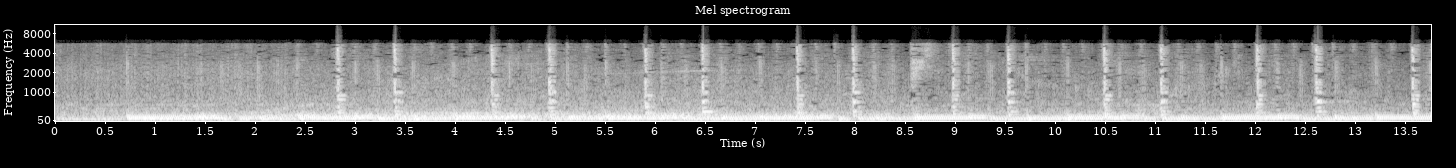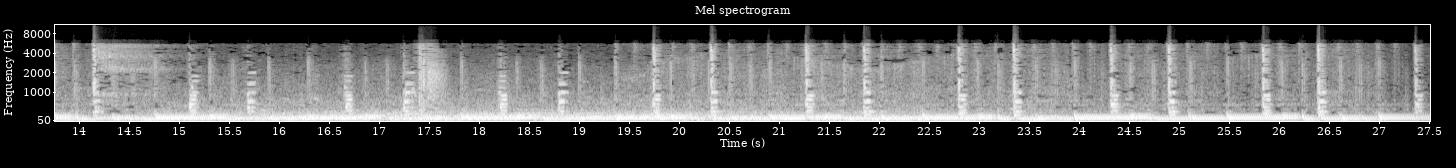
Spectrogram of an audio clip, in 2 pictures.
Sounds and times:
Music: 0.7s - 27.5s.

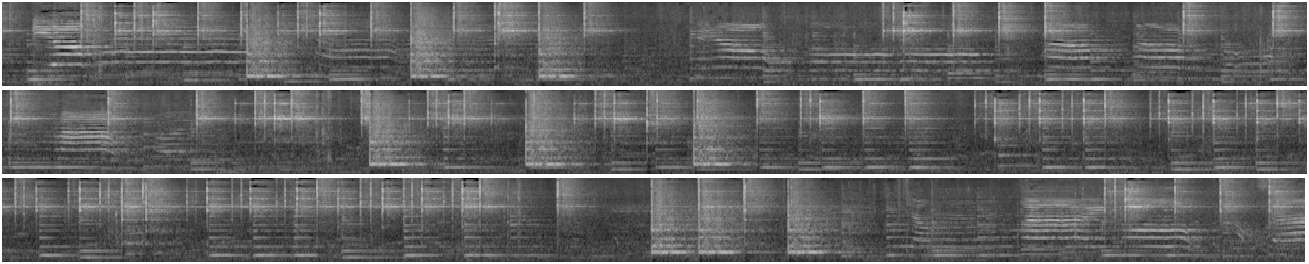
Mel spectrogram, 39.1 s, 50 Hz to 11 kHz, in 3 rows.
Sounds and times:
Folk music: 0.0s - 39.1s.

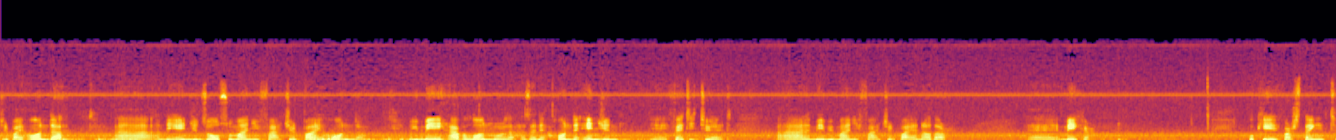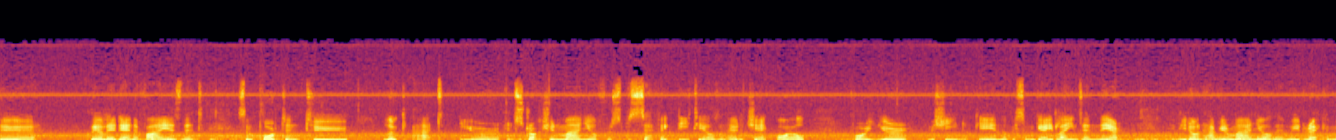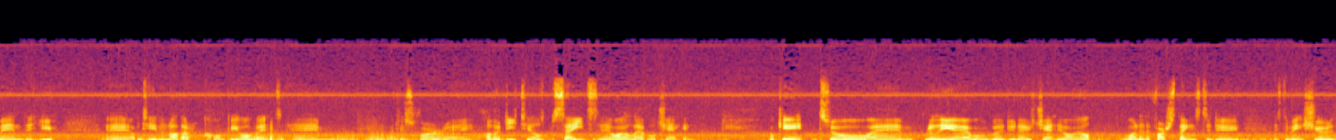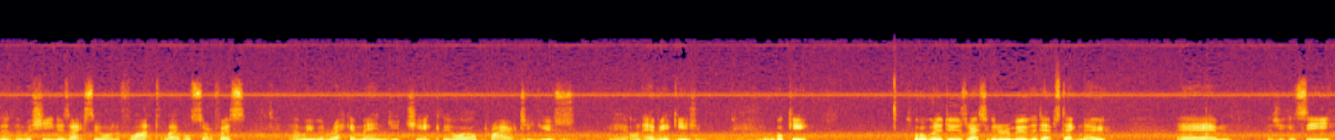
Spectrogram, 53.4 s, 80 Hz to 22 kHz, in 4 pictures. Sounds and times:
Speech: 0.0s - 9.6s, 10.3s - 11.0s, 12.4s - 33.7s, 34.4s - 47.2s, 47.8s - 48.2s, 49.0s - 51.2s, 51.8s - 53.4s.

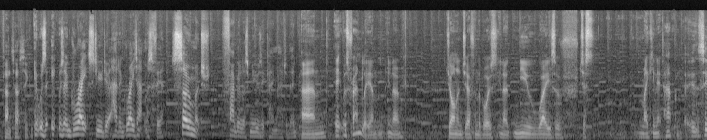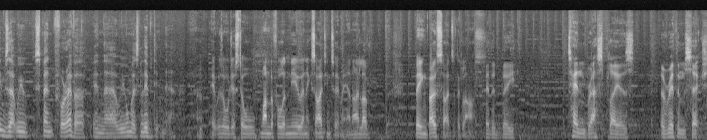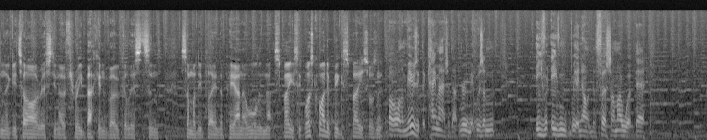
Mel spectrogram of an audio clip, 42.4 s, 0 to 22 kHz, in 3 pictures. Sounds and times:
Speech: 0.0s - 8.1s, 9.0s - 11.9s, 12.8s - 21.5s, 22.4s - 24.5s, 25.5s - 26.8s, 27.4s - 38.2s, 39.0s - 41.2s
Music: 0.0s - 42.4s.

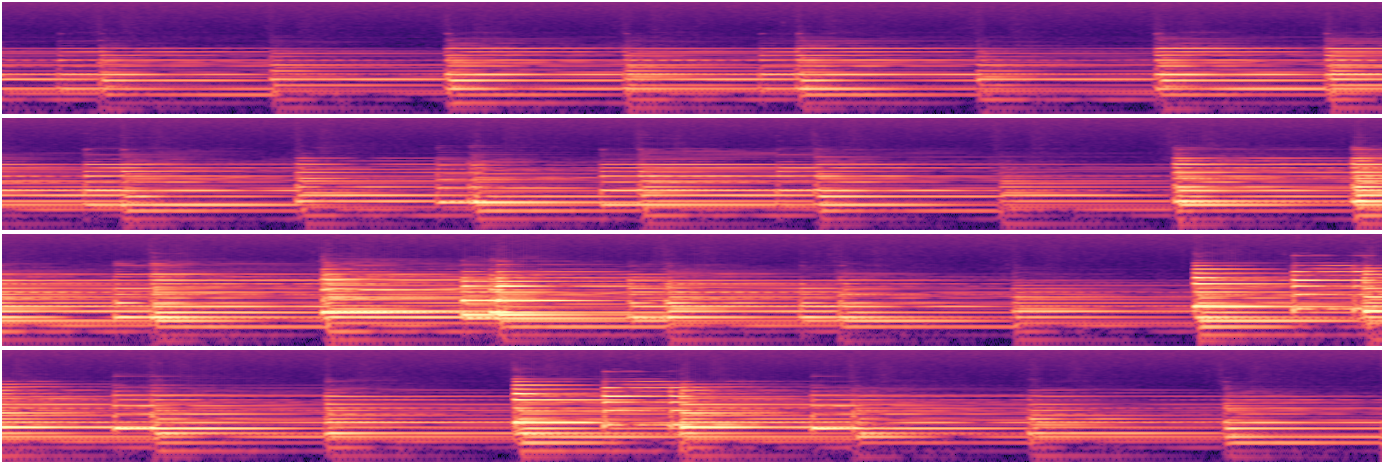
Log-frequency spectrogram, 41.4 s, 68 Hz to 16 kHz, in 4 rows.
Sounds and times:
Music: 0.0s - 41.4s.

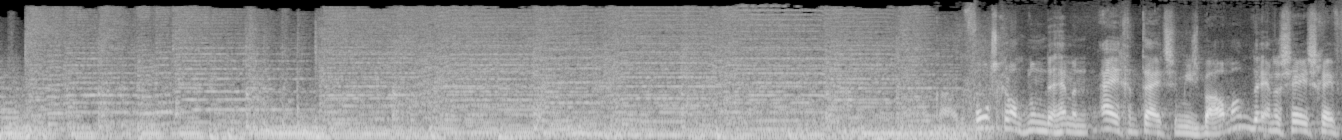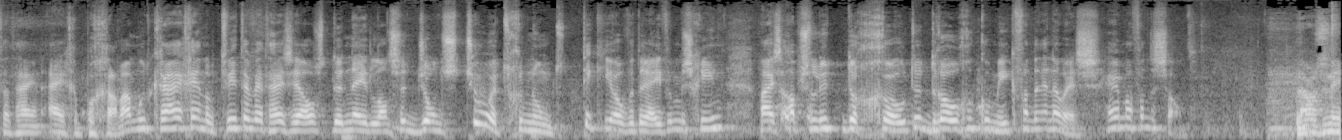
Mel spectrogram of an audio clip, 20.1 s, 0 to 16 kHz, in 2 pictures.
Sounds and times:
Speech: 7.2s - 19.1s, 19.8s - 20.1s.

